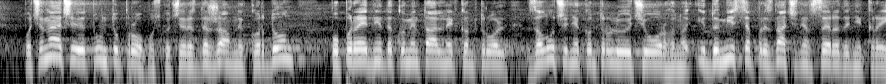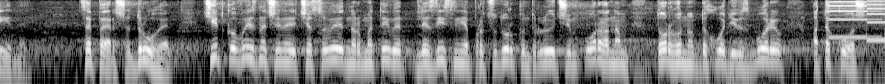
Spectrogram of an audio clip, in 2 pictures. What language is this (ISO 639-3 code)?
ukr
